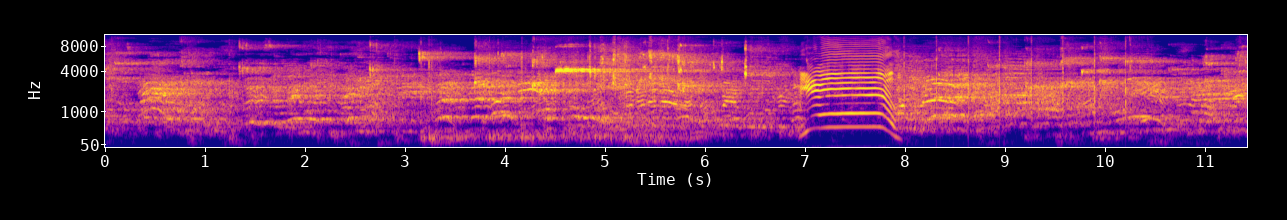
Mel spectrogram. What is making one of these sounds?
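Spectators and players chatter and call out in the echoing hall.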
